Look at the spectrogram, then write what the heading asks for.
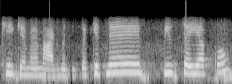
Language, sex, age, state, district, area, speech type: Hindi, female, 30-45, Madhya Pradesh, Harda, urban, conversation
